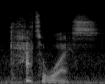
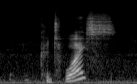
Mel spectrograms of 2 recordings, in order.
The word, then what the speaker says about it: Katowice: But our next departure, Wizz Air A321 Neo out the door off to the place that I can never pronounce properly. Katowice. Katowice?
